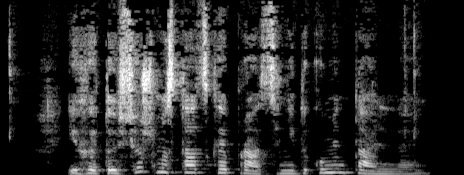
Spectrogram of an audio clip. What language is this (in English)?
Belarusian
